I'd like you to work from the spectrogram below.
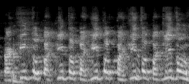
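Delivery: high, laughing Mexican Donkey. Retold or imitated. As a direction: chirp it like a dubbed cartoon donkey. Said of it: "whenever Donkey spoke, it was like".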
